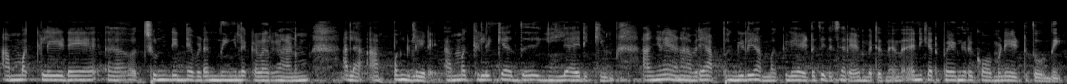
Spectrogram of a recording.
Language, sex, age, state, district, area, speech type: Malayalam, female, 18-30, Kerala, Idukki, rural, spontaneous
